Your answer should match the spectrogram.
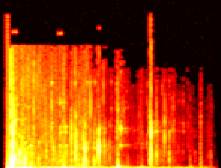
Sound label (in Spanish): golpea piedra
